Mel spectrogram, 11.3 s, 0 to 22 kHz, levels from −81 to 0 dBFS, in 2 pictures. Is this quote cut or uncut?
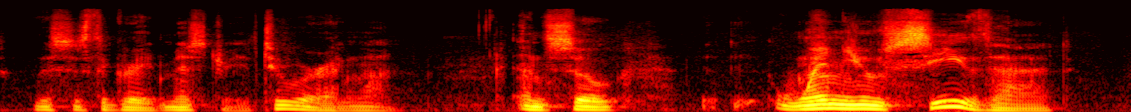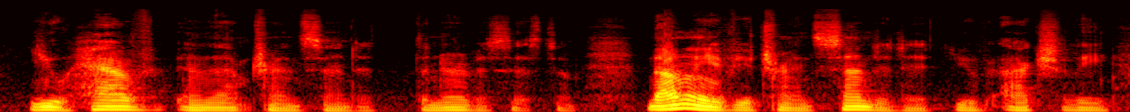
cut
